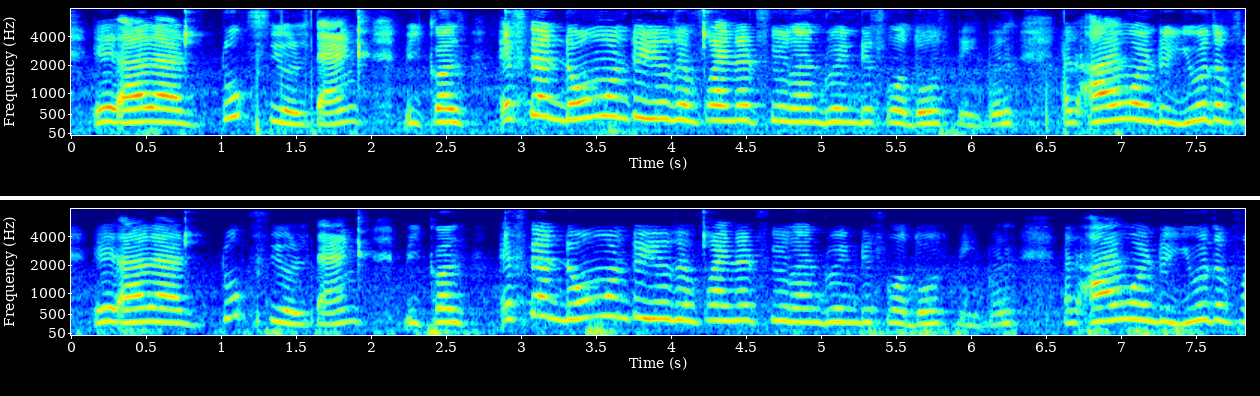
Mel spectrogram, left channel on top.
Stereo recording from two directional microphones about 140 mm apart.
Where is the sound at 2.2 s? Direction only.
75° left (ahead or behind).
